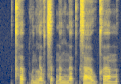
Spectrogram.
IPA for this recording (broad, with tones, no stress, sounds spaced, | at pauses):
kʰ ɐ˥ p̚ kʷ ɐ˨˩ n l ɐ˧ w t͡s ɐ˧ p̚ n̪ ɐ˨˩ ŋ n̪ ɐ˧ k̚ t͡s aː˨˥ w kʰ ɐ˥ m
